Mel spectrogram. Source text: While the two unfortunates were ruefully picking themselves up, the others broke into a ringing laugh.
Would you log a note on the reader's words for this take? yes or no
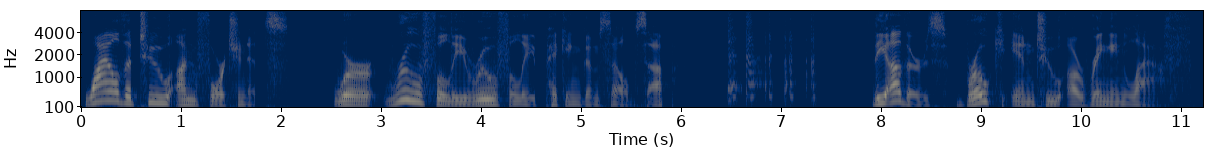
yes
